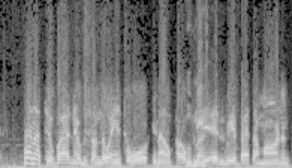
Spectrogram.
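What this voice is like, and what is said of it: Irish Dublin and Cork accent. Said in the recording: “Is this a Dublin accent? ... Dublin and Cork, yeah.”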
